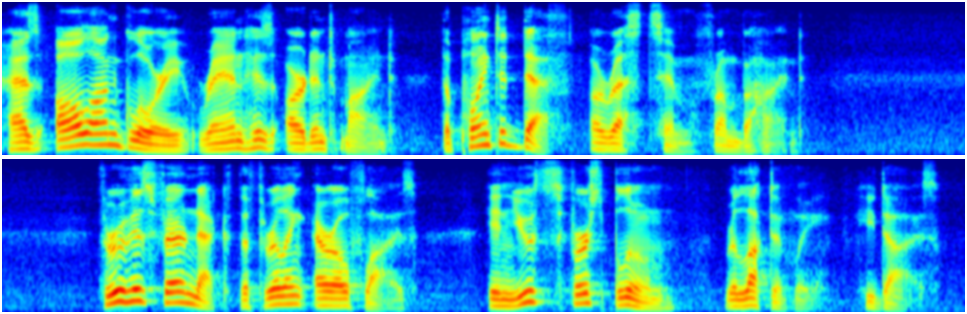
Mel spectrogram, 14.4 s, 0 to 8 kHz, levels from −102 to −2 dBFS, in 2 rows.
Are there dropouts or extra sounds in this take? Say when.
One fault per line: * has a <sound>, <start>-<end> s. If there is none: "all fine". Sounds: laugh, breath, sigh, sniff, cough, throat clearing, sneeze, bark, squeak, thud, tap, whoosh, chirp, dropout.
all fine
